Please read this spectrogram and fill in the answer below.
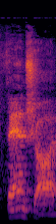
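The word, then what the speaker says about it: Featherstonhaugh: sanaa by the way that's pronounced Fanshaw in England for reasons I I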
